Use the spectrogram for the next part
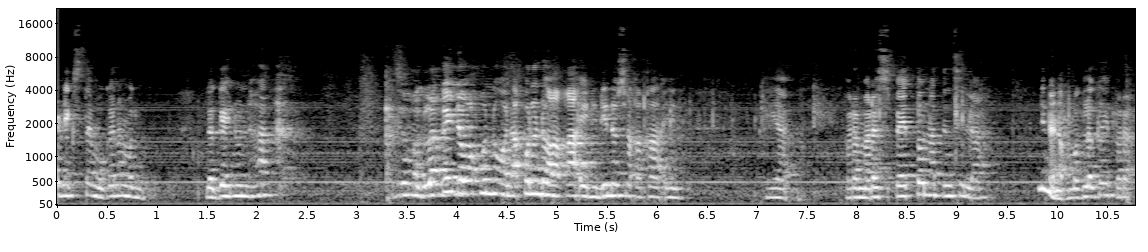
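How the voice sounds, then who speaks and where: A woman from the Philippines, rambling chattily as she cooks and talks to her viewers. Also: mid-range voice. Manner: rambling, chatty, laughs often. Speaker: vlogger. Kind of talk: casual cooking chat. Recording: echoey room with loud background noise.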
